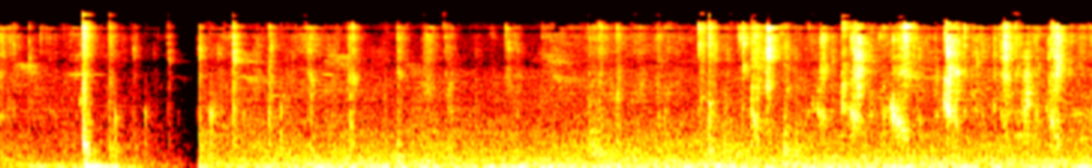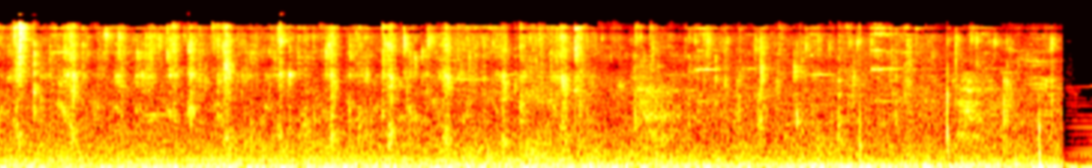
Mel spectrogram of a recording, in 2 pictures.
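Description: Virginia opossum chewing food, a steady run of wet, squeaking eating clicks and smacks, broken by a brief gap about a second in.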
